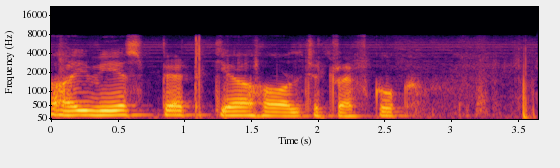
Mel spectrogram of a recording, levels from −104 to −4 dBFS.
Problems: constant background noise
